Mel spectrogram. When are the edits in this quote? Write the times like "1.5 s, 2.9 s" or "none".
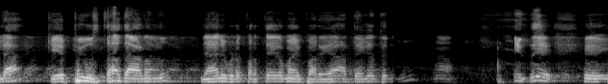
3.9 s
